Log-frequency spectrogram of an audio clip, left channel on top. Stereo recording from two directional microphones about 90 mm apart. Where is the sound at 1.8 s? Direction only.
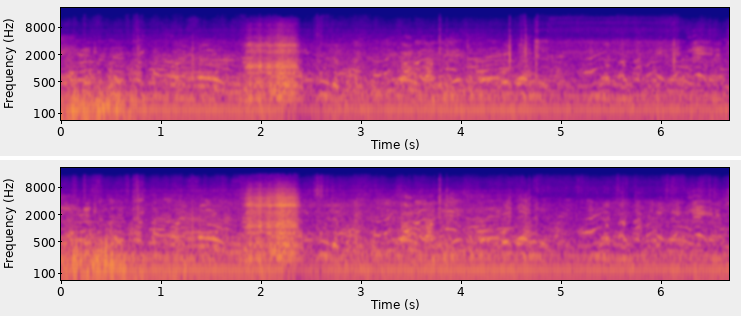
50° right (ahead or behind).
